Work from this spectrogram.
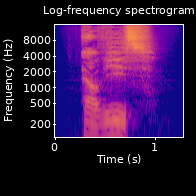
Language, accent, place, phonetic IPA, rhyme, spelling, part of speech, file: German, Germany, Berlin, [ɛɐ̯ˈviːs], -iːs, erwies, verb, De-erwies.ogg
- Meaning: first/third-person singular preterite of erweisen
